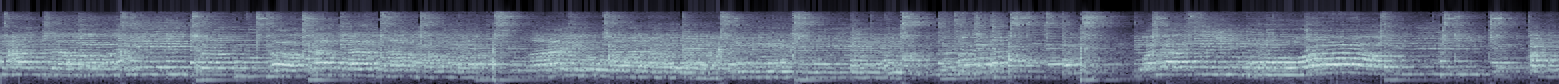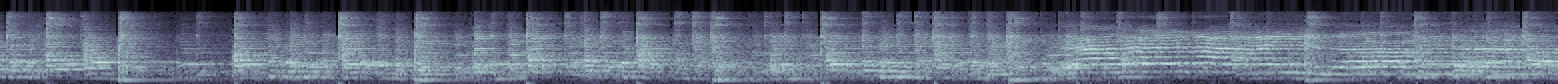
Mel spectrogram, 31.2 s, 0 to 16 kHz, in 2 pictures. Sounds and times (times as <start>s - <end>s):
Music: 0.0s - 31.1s
Female singing: 11.4s - 14.4s, 26.2s - 31.1s.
